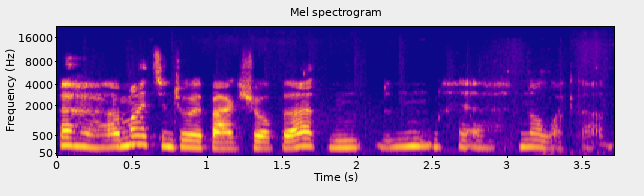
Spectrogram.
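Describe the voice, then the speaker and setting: A woman's voice: fairly low pitch, a little slow, darkish tone. A woman streaming gameplay live, making wry, sweary asides to her chat. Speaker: gaming streamer. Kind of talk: casual live gameplay commentary.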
